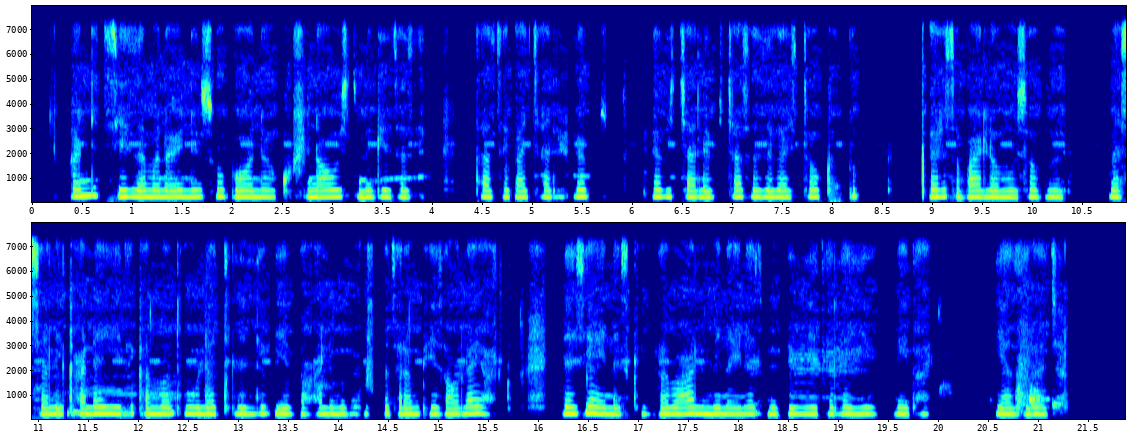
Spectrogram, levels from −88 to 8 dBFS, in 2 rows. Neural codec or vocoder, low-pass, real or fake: none; 7.2 kHz; real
